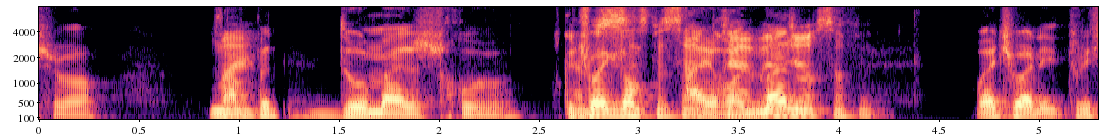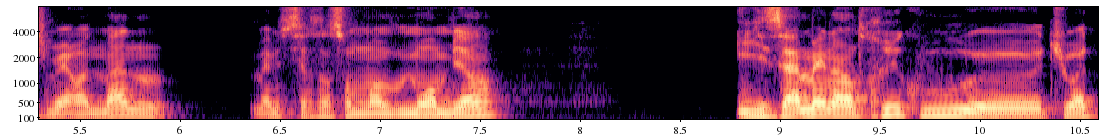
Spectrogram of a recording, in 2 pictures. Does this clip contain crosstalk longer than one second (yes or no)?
yes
